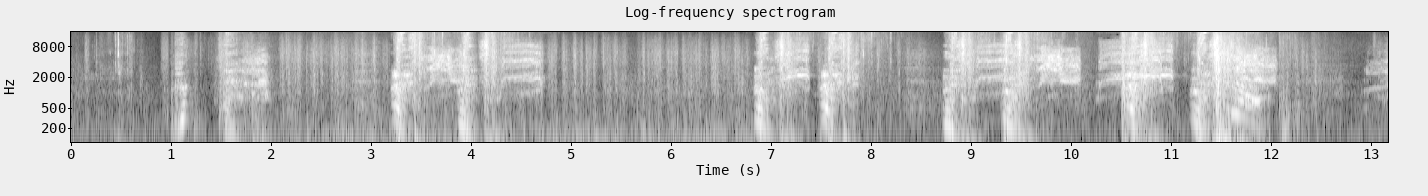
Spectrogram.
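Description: A pig squeals loudly and repeatedly.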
